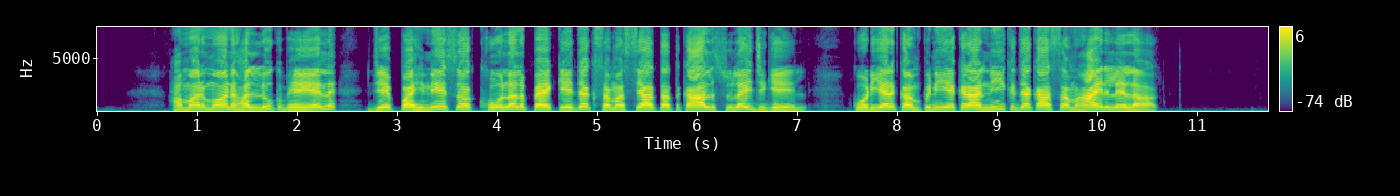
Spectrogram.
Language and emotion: Maithili, happy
